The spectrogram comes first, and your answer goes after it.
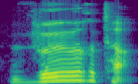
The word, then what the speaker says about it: Wörter: 그러다 보니까 오 한 상태에서 이라고 발음하면 이런 소리가 나겠죠. 그래서 Wörter.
